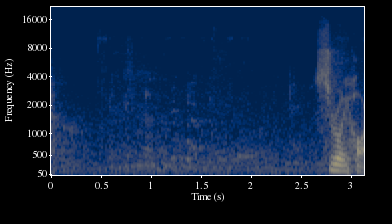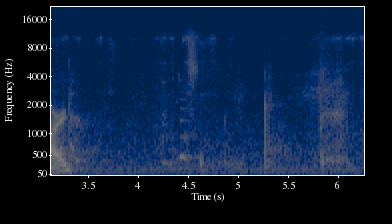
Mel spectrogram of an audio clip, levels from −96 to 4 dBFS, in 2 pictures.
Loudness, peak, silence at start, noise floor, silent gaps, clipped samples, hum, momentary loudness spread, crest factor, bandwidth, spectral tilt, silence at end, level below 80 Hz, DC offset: -41 LUFS; -22 dBFS; 0 s; -71 dBFS; none; under 0.1%; none; 29 LU; 26 dB; 17.5 kHz; -5.5 dB/octave; 0.2 s; -88 dBFS; under 0.1%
